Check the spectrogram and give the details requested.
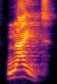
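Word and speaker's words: night: Daughter, या फिर फाइट, नाइट, लाइट। Means ऐसे वर्ड्स जीएच तभी साइलेंट होगा अगर वह वॉवेल के बाद आ रहा है किसी वर्ड में, अगर जीएच वॉवेल के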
